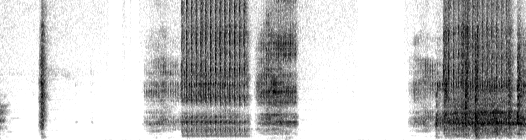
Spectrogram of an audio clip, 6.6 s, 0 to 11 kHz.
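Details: Commodore 1541 disk drive with disk inserted, at power-on: bursts of rapid even rattling, three or four per second, as it tries to load; drive fails to spin or read, board versus mechanism being isolated.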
